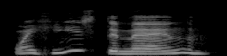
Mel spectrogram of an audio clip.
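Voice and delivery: slow, lilting belle; gossiping ballroom lady; dancing society lady. Acted. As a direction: draw it out as delicious gossip. Missus Pirouette gossips.

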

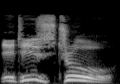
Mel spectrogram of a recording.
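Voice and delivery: lightly voiced slow boom of a huge guard; booming big man. Williami answering Grief, a mild slow boom. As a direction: let it roll out from a big chest. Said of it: "Williami boomed from his deep chest".

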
